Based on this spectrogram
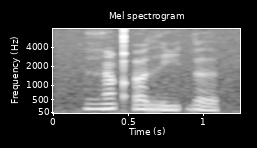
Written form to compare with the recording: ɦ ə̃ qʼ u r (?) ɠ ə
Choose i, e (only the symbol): i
